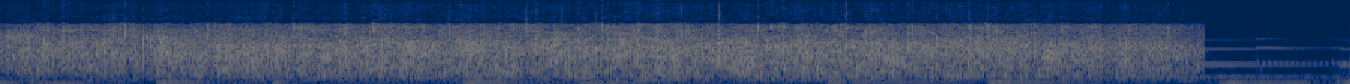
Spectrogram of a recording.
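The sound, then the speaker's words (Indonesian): Sustained, dense applause fills about four seconds at steady loudness, a crowd of many hands clapping together, then cuts off abruptly, leaving a faint tonal hum. “tepuk iya. tangan dulu keren keren”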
